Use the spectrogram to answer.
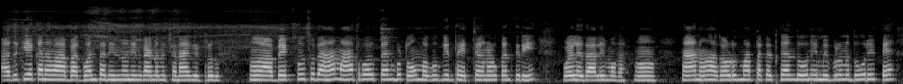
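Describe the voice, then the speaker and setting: A woman with a North Karnataka Kannada accent voicing a cartoon parent, talking in a flat, hurried way. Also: mid-range voice. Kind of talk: cartoon voice acting.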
